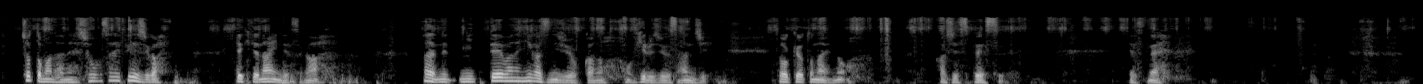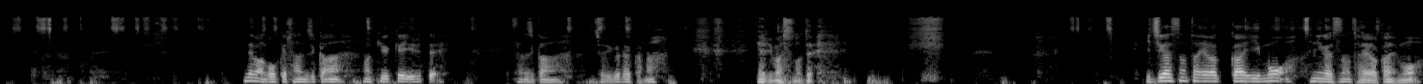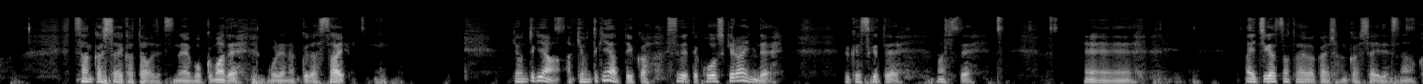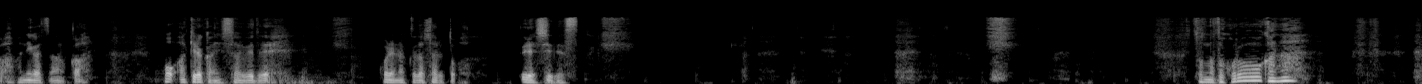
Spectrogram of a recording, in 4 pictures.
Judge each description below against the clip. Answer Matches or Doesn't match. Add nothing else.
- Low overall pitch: Matches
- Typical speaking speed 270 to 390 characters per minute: Doesn't match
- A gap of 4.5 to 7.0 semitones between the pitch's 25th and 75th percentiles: Matches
